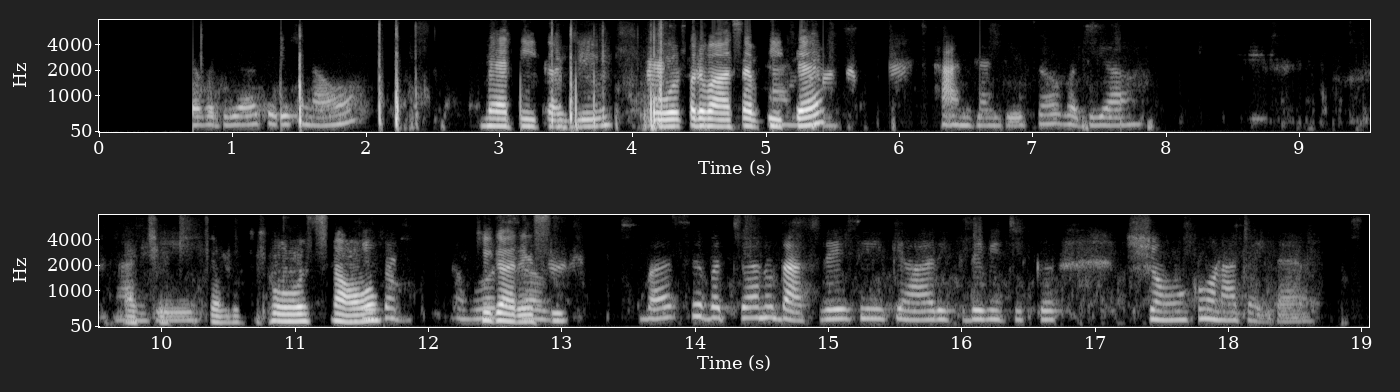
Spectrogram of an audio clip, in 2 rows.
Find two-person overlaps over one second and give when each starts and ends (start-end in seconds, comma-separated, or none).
none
